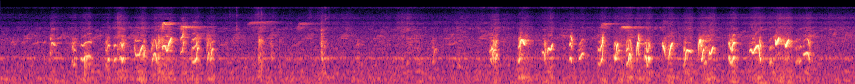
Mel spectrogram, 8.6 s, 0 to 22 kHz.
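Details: Lure sound for trapping wild red-eyed bulbuls, mid-January 2022: two bursts of quick, uneven chattering notes separated by a quieter stretch of a few thin high whistles.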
